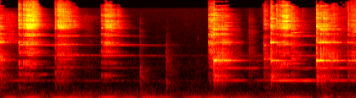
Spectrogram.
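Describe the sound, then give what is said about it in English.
Several bright glass clinks ring out in quick succession, each leaving a high, sustained shimmer, as wine glasses holding a Great Southern, WA wine are touched together in a toast, fairly loud with no talking. “So, Cheers.”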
